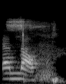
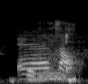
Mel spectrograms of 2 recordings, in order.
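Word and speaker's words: enough: on Easter Eric can নট গেট ইগজ এগ এনাফ এনাফ এনাউস এনাফ উচ্চারণ হবে ফা হবে এনাউ এনাফ দুটো আগে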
